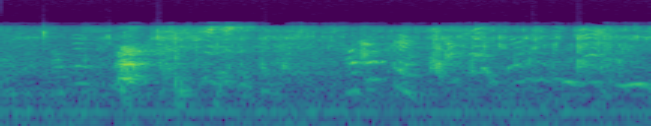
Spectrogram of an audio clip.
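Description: Water splashing as small children play in a swimming pool, with children's voices calling out over it; the loudest is a brief burst about a second in.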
